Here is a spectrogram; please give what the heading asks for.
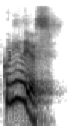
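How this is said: It is said in a high-pitched voice.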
